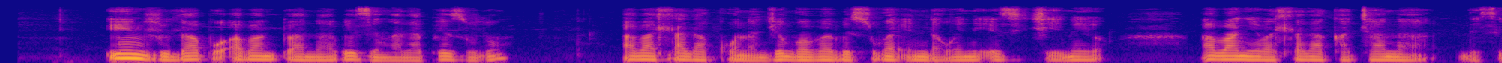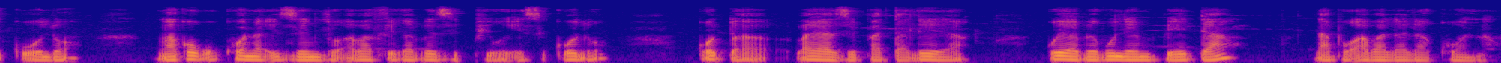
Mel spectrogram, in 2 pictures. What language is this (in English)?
North Ndebele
